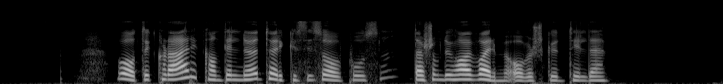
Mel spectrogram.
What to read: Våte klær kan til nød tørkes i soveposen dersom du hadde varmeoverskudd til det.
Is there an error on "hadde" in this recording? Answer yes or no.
yes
